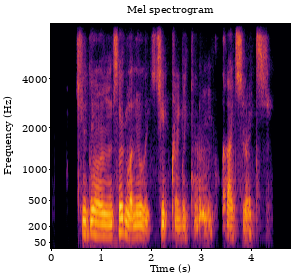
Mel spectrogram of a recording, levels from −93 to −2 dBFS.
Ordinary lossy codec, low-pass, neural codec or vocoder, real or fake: Opus, 32 kbps; 7.2 kHz; codec, 24 kHz, 1 kbps, SNAC; fake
